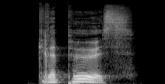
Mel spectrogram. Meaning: flulike
- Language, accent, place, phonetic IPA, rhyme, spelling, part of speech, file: German, Germany, Berlin, [ɡʁɪˈpøːs], -øːs, grippös, adjective, De-grippös.ogg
